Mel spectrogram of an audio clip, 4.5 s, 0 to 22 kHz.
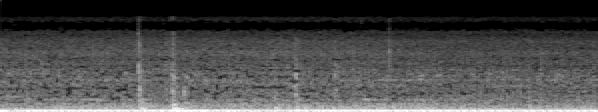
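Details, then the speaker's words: Jaguar XK8 V8 running after first start since 2015 on old original petrol, new oil and fuel pump, in reverse: deep, smooth, even rumble with no knocks or misses under light load; engine management light on. "it sounds fantastic let me uh I'm just going to turn it off and turn it on again see if that oh God that pedal stinks"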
